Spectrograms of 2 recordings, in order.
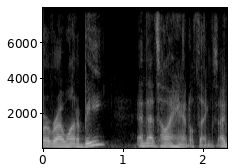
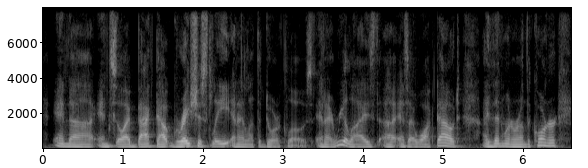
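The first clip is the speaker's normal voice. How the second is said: ordinary talk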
